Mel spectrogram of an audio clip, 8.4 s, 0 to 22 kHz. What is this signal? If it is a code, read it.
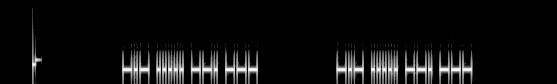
Morse code, heard as a keyed tone, about 28 wpm, 700 Hz. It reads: K5GO K5GO
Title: Easy Call Signs Repeated 2x - 28wpm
